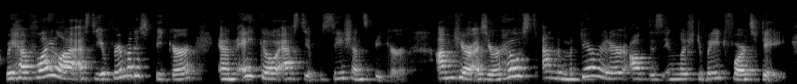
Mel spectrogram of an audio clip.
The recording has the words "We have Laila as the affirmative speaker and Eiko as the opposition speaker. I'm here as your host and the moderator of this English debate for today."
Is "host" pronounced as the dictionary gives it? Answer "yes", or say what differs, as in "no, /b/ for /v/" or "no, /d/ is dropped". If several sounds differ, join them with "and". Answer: yes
